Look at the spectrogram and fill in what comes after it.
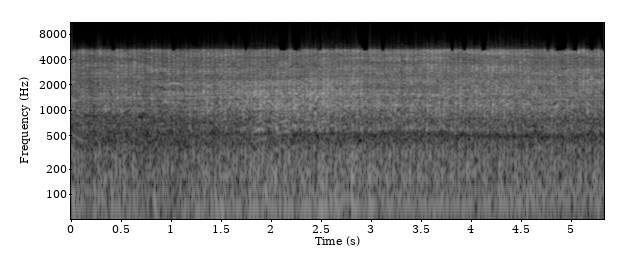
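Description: Diesel passenger train passing close by: its engine running and the carriages rolling over the rails, a loud steady noise.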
